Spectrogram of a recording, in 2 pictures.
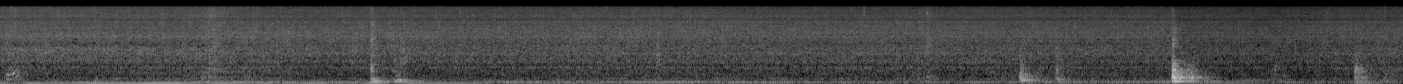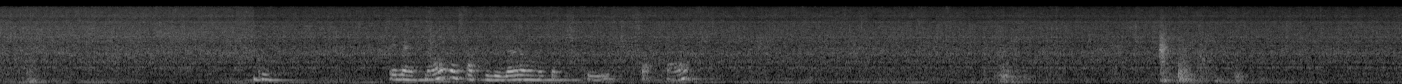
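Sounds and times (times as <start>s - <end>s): wings sizzling in hot oil: 0.0s - 28.0s
knocks against pan: 11.7s - 12.2s.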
